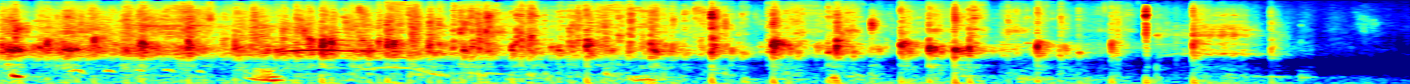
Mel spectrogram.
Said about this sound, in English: Let's clap, give him a round of applause.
